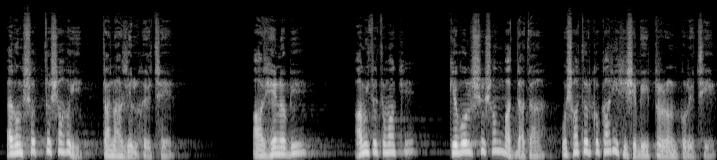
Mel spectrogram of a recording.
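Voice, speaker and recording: A man's voice, a little higher than most, rings with long hall reverb. He narrates translated scripture in a solemn, scripted style, very slowly. His phrasing is measured and deliberate, with clear pauses between phrases. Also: sing-song, darkish tone.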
